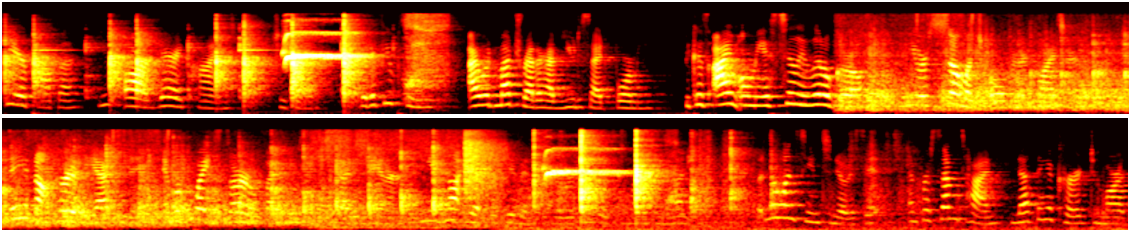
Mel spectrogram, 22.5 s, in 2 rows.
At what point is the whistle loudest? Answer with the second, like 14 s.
3 s.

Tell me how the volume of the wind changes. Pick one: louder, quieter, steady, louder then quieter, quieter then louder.
quieter.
